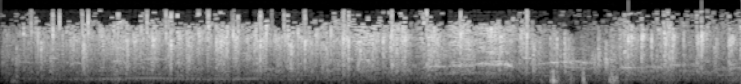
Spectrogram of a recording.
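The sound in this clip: Applause from a church audience, a dense, steady wash of clapping that runs loud and unbroken through the whole stretch, with a few tonal vocal sounds rising over it near the end.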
